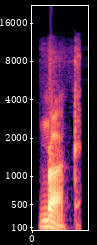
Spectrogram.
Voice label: "nook", American

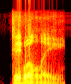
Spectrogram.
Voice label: "Diwali", American

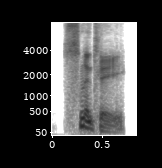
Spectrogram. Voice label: "snooty", British

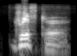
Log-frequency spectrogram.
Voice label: "drifter", American

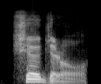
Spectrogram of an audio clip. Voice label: "showgirl", British

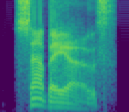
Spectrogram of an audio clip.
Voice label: "Sabaoth", British

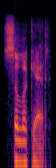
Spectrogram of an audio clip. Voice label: "silicate", American

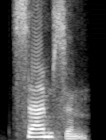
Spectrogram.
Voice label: "Samson", Indian

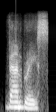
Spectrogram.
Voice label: "vambrace", Indian

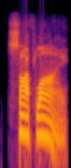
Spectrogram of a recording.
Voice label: "sawfly", American

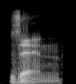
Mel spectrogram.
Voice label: "Zen", British

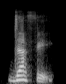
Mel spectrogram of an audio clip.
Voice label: "daffy", Indian

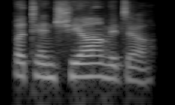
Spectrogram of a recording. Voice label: "potentiometer", Indian; Dictionary

